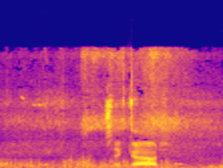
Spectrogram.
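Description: Steady low rushing of wind over the microphone of a camera on a moving bicycle, with a short spoken word about one and a half seconds in.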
